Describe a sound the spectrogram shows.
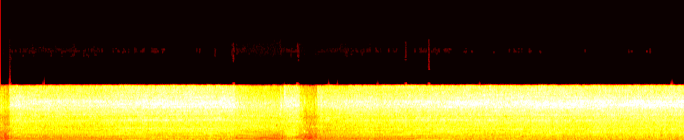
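A kart engine revs loudly and close up, its pitch rising and falling.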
